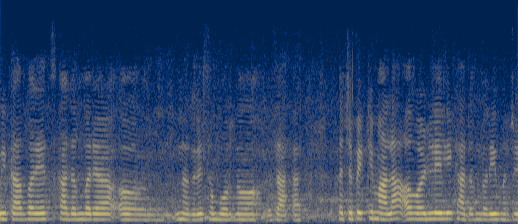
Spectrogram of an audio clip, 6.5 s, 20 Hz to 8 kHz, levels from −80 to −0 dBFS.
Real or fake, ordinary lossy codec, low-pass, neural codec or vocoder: fake; AAC, 32 kbps; 7.2 kHz; codec, 16 kHz, 2 kbps, FunCodec, trained on Chinese and English, 25 frames a second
